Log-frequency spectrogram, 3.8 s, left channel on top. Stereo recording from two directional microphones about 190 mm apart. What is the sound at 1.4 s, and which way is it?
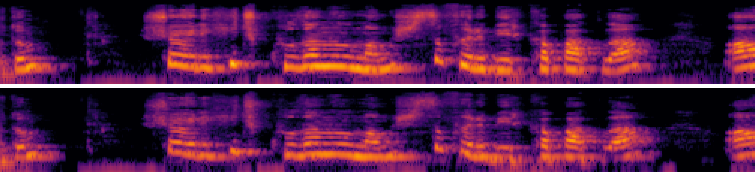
Speech, 55° left (ahead or behind).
